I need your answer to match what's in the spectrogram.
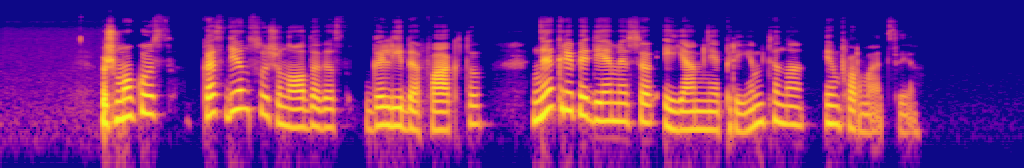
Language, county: Lithuanian, Vilnius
